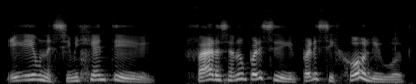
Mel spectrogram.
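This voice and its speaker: A man's voice: sits high, sing-song, measured pace, sharp tone. A man with a Rioplatense Argentine accent, talking in a loose, rambling, sardonic monologue and tagging his sentences with questions to the listener. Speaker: show host.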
